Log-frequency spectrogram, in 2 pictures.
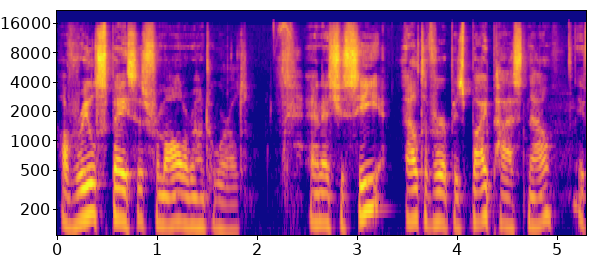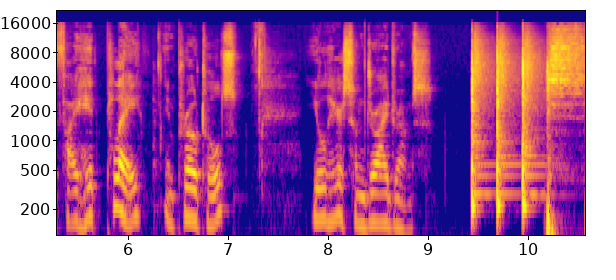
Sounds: Speech, Music

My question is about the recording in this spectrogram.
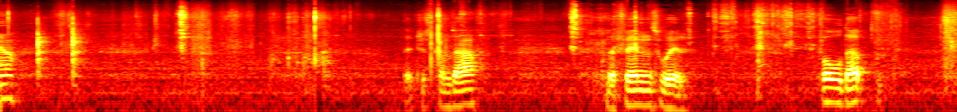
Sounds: Speech

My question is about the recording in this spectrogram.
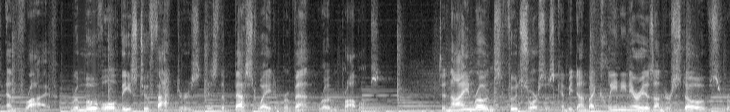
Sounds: Speech, Music

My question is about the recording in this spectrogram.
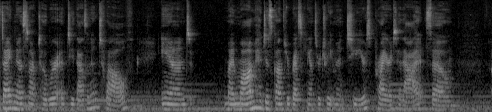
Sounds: Music, Speech

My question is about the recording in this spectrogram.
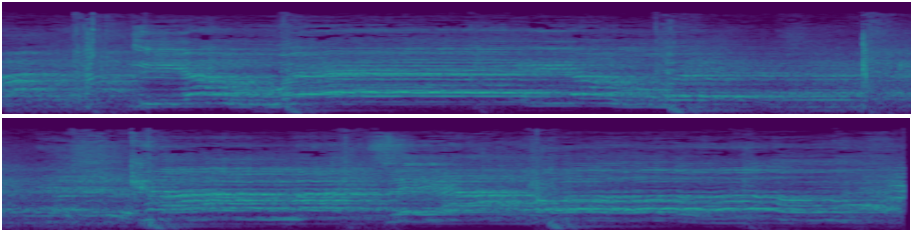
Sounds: Music, Speech

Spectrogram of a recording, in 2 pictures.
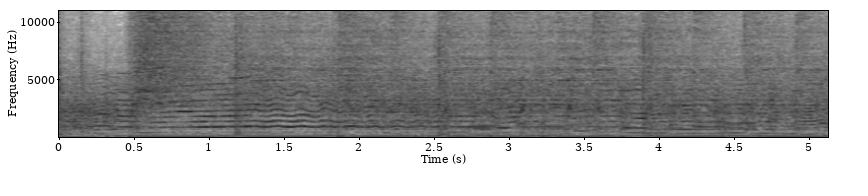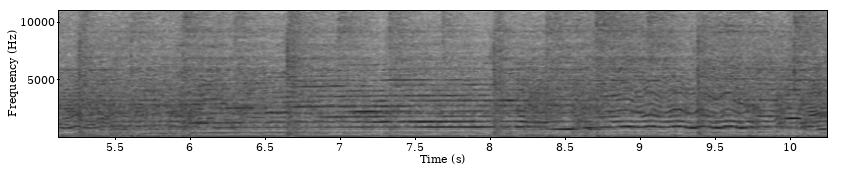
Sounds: Music

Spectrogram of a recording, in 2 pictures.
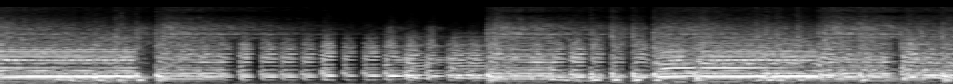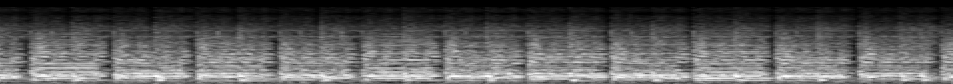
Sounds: Music

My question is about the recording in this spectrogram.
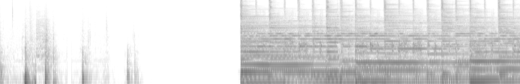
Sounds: Music, inside a small room

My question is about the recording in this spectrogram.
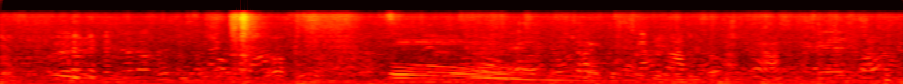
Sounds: Speech

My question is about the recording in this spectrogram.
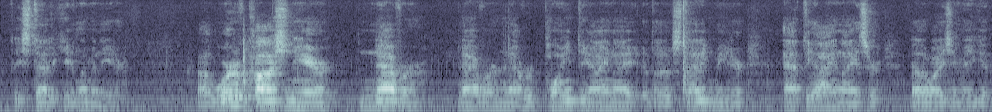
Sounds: Speech

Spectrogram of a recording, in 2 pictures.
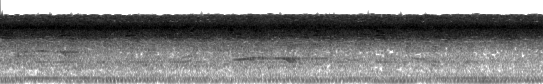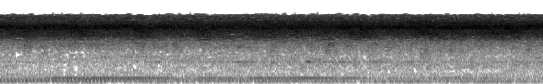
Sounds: Speech

